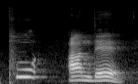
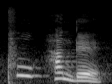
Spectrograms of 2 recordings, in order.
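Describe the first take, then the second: First: The name begins with a strongly aspirated p. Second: The same.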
